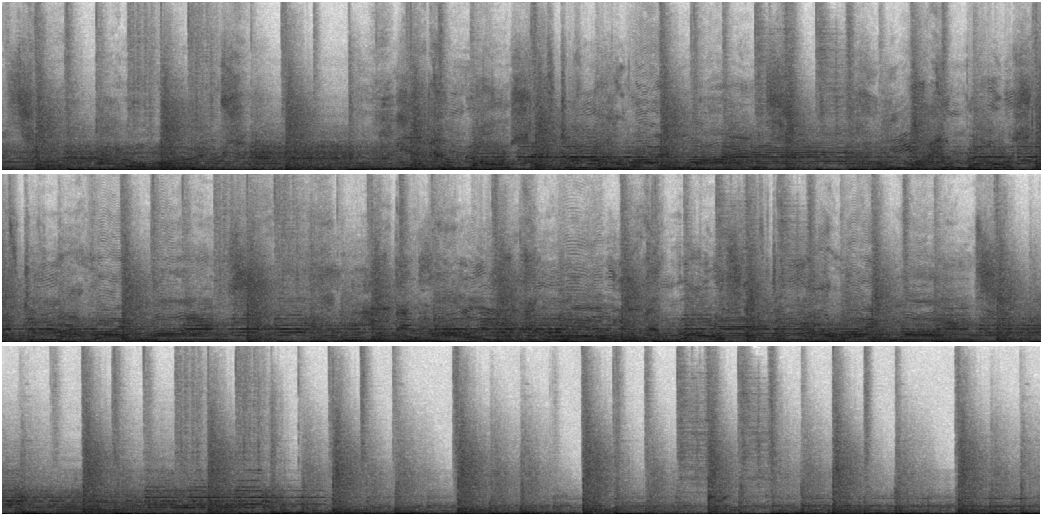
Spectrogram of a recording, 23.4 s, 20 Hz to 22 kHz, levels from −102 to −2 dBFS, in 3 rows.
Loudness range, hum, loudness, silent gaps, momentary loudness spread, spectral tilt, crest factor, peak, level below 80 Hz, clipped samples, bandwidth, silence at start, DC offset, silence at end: 3 LU; none; -11 LUFS; none; 4 LU; -5 dB/octave; 10 dB; 0 dBFS; -14 dBFS; under 0.1%; over 20 kHz; 0 s; 0.4%; 0 s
